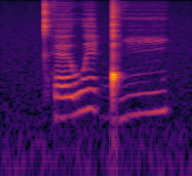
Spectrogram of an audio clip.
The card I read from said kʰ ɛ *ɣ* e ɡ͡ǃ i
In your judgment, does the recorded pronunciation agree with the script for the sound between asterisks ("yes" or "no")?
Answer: no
